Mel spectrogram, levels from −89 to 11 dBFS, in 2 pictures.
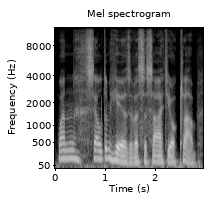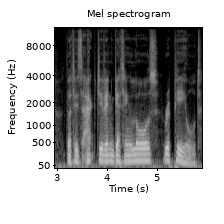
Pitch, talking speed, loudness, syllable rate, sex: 110 Hz, 150 wpm, -18 LUFS, 4.4 syllables/s, male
